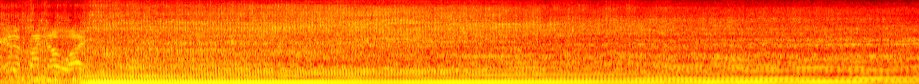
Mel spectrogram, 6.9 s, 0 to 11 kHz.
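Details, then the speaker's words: Old Bigfoot GoPed two-stroke after sitting over 4 years, untuned. Flat, weak, steady buzz that never clears out and struggles to rev freely; bogging. "yeah you can definitely hear that she's kind of struggling to run to not really struggling but not really running the way she should"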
